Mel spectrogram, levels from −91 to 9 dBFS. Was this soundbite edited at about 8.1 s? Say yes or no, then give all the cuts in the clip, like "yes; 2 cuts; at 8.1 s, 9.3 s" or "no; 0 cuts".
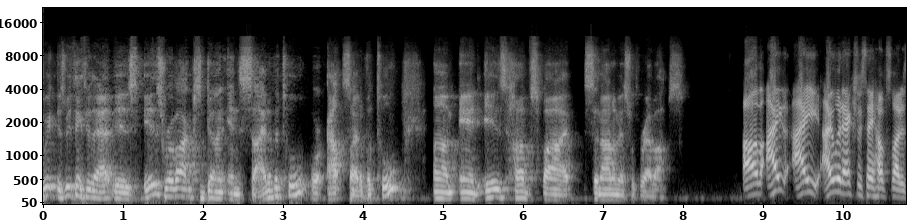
no; 0 cuts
